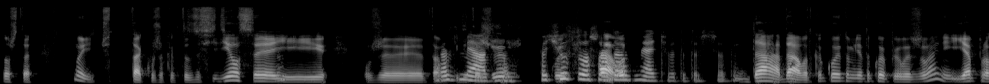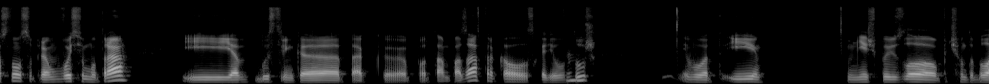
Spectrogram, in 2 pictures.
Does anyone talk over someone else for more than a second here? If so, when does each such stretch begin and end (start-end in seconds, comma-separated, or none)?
4.3-6.3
